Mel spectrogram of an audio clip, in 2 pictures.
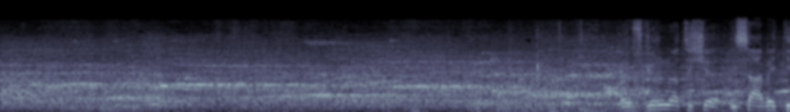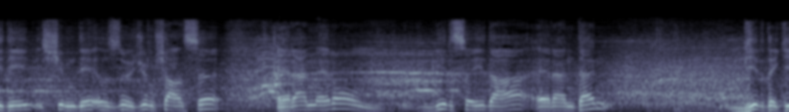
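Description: A basketball bounces repeatedly on a wooden floor.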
